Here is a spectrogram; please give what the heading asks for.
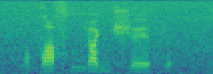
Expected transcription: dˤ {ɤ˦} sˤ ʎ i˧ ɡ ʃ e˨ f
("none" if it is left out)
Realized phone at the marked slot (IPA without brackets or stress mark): ɵ˦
